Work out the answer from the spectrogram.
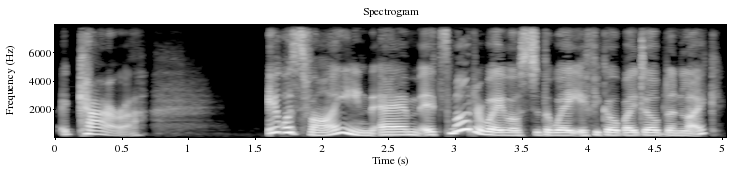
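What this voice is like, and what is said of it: Irish Roscommon accent. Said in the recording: “So where's the accent from? Galway? Or the Midlands? ... No, Roscommon.”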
